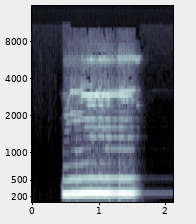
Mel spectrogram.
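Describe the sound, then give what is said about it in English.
A person hums a single steady tone on the exhale, held evenly for about a second at moderate loudness, then fading into a faint lingering note. No speech accompanies it. “Doing that on the exhale with the out breath, that humming.”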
